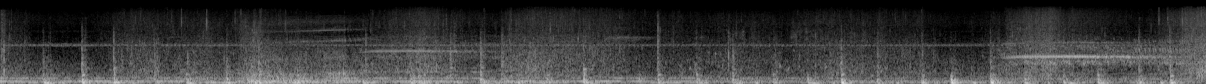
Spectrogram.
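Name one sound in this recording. Footsteps clank on a metal bridge.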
